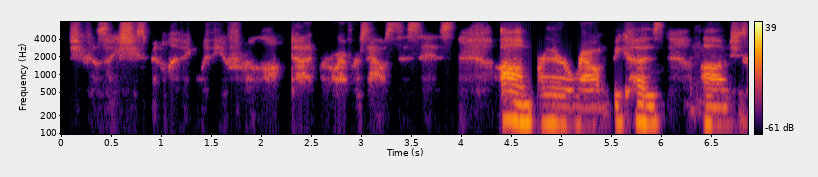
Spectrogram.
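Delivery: hushed relayed message; whisper. Real, not acted. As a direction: whisper the message as if passing on a secret. Relaying what the spirit says.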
